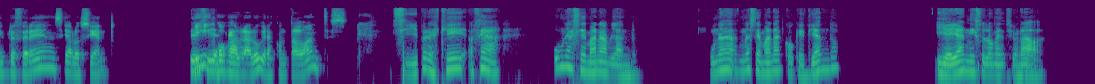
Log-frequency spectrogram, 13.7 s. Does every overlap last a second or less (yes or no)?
yes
